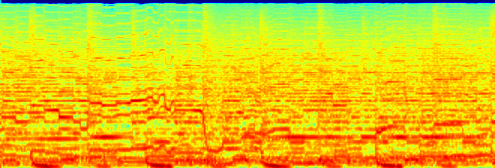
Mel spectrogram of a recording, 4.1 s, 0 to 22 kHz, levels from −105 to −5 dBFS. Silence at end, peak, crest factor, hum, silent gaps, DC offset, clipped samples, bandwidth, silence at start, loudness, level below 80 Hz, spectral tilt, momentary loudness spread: 0 s; 0 dBFS; 10 dB; none; none; under 0.1%; under 0.1%; over 20 kHz; 0 s; -10 LUFS; -20 dBFS; -3 dB/octave; 1 LU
